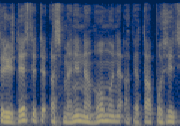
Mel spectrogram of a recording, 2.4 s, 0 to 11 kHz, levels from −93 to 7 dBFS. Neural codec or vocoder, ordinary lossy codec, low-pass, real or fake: none; AAC, 48 kbps; 9.9 kHz; real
